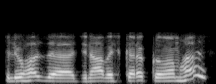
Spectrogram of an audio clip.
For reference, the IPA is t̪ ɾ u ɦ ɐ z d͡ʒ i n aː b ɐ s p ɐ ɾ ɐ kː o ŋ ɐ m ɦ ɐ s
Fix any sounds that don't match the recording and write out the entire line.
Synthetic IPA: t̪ l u ɦ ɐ z d͡ʒ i n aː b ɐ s k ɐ ɾ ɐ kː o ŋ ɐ m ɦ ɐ z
